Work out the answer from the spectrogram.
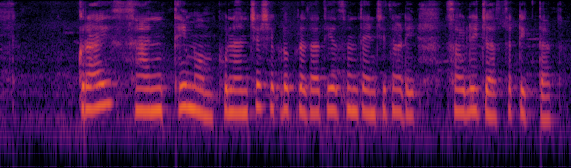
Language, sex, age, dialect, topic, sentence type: Marathi, female, 18-24, Northern Konkan, agriculture, statement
